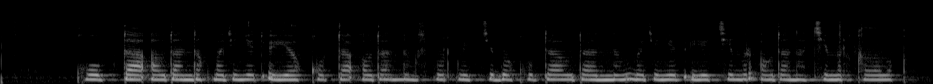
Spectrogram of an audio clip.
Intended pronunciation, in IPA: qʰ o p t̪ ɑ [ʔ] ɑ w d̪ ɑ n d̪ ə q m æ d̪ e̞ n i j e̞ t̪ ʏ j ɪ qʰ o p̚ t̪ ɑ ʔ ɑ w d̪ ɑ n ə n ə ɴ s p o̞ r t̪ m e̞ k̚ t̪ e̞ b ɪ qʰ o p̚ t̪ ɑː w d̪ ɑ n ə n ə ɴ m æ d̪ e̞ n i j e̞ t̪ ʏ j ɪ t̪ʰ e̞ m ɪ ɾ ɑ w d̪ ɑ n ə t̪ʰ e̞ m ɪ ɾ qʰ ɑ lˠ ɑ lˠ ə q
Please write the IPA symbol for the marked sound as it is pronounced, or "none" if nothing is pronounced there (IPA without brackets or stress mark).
ʔ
